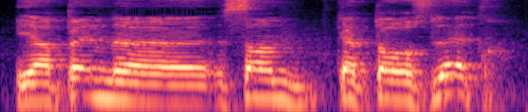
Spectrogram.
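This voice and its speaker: Male rabbi, high voice, teaching a class, quizzes listeners and works through sums aloud. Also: fairly even intonation, measured pace, darkish tone. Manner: quizzing listeners with rhetorical questions. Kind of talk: Torah lesson to a class.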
